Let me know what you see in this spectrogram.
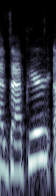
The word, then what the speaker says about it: Zapier: Zapier. – Oh yeah. Zapier.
